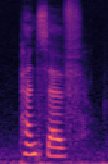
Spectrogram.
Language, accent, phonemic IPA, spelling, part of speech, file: English, US, /ˈpɛn(t).sɪv/, pensive, adjective, En-us-pensive.ogg
- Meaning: 1. Engaged in, involving, or reflecting deep or serious thought 2. Having the appearance of deep, often melancholic, thinking 3. Looking thoughtful, especially from sadness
